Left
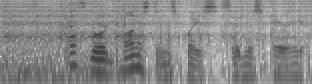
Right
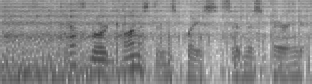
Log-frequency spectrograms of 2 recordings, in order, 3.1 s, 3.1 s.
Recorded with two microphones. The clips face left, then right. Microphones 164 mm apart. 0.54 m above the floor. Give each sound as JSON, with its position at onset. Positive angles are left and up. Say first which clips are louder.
{"t": 0.7, "sound": "a man speaking", "louder": "left 5 dB", "side_deg": 25}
